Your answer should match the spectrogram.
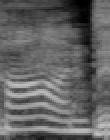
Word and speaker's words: Kant: Because this is actually how you would pronounce it in German. – It's Kant.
